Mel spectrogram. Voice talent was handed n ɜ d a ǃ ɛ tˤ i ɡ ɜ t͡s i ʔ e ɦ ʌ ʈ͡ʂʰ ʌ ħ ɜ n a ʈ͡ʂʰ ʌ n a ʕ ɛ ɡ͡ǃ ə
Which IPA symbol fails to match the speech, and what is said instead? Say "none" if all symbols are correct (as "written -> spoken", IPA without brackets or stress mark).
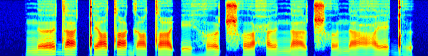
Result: t͡s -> tˤ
